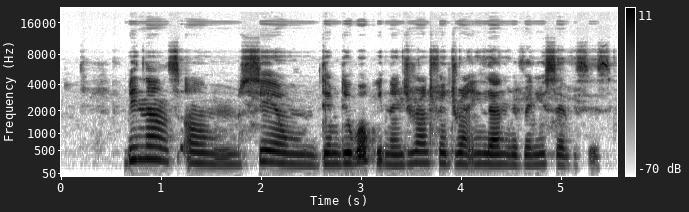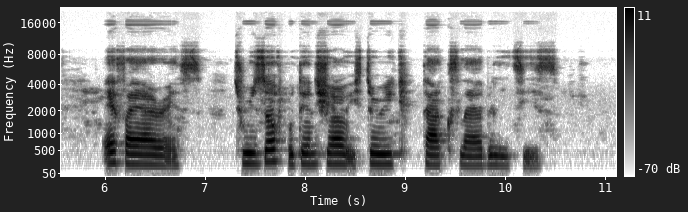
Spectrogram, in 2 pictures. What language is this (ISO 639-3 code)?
pcm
